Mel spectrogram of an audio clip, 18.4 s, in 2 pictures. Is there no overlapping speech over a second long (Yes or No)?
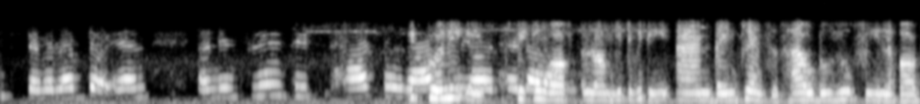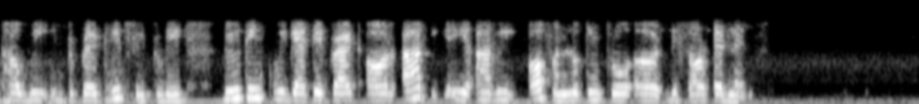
No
